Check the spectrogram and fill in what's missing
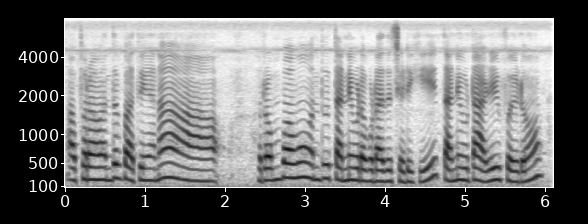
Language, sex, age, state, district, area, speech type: Tamil, female, 30-45, Tamil Nadu, Nagapattinam, urban, spontaneous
